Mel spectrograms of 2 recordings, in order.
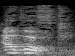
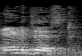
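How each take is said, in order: First: The d sound is silent. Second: The d sound is clearly pronounced. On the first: The speaker calls it right. "जैसे अपना एक word आता है एडजस्ट" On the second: The speaker calls it wrong. "ना कि एडजस्ट"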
